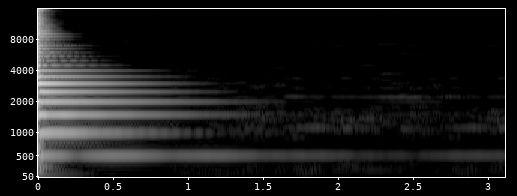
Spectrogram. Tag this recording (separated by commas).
Music, Musical instrument, Acoustic guitar, Guitar, Plucked string instrument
